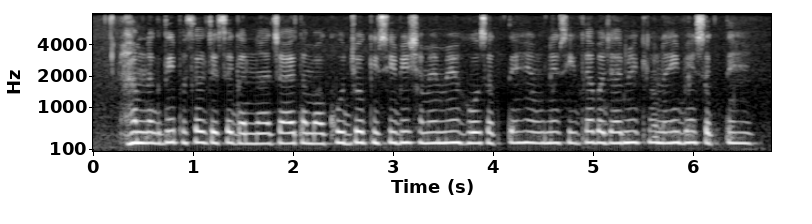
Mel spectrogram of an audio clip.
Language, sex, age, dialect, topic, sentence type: Hindi, female, 18-24, Awadhi Bundeli, agriculture, question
